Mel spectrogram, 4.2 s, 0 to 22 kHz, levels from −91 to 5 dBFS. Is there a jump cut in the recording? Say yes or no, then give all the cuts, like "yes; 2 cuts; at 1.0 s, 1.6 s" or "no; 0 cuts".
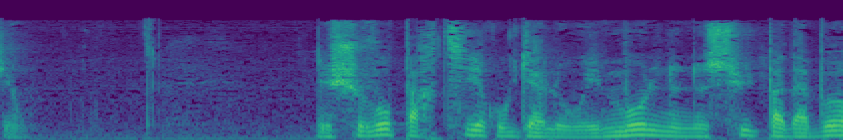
no; 0 cuts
